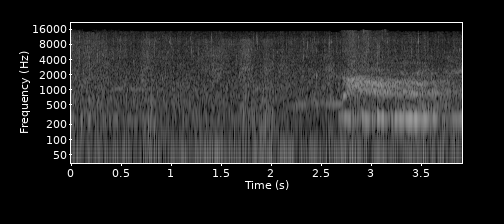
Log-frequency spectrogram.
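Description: A stream trickles and flows.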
